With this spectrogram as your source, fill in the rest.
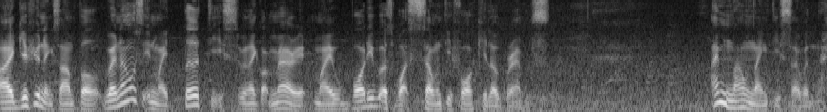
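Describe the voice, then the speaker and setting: A man at a medium pitch, talking at a fairly quick pace with very wide pitch swings over noticeable background noise. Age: 50s. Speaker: bodybuilding coach and lecturer. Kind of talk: interview.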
